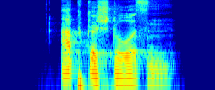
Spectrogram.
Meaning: past participle of abstoßen
- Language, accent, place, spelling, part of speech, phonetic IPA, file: German, Germany, Berlin, abgestoßen, verb, [ˈapɡəˌʃtoːsn̩], De-abgestoßen.ogg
